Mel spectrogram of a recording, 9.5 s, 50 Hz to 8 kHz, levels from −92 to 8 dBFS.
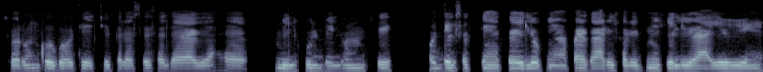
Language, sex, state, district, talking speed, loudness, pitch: Hindi, male, Chhattisgarh, Raigarh, 175 wpm, -31 LUFS, 115 Hz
